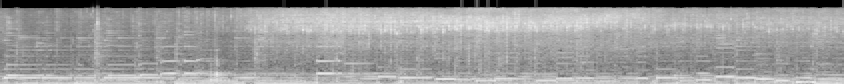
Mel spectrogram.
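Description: Small floured meatballs sizzling in hot olive oil in a frying pan; the sizzle gets sharply louder about two and a half seconds in and then holds steady. Background music plays underneath.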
